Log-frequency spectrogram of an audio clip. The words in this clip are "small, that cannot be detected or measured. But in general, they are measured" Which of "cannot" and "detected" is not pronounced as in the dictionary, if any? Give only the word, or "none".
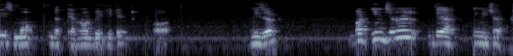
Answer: detected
